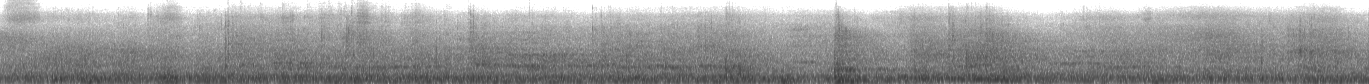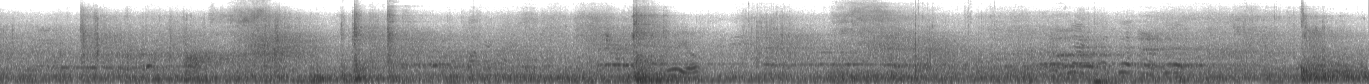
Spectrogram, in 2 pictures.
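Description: Ice hockey play in an indoor rink: skate blades scraping the ice, sharp clacks of sticks and puck, and players' voices calling out.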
